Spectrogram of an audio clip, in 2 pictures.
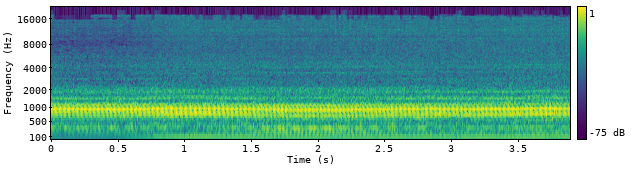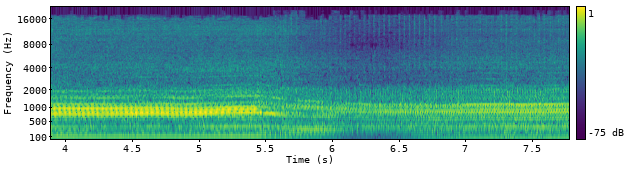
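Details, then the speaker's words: Weed Eater leaf blower after long storage, L screw out half turn and H screw quarter turn: steady buzz but pitch sags instead of climbing when throttled; throttle barely responding, needs more fuel from H screw, lean high-speed mixture. "that meant the engine wasn't getting enough fuel i then turned both screws counterclockwise to give the engine more fuel this time it stayed running but the throttle wasn't responding much which meant it needed more fuel from the h screw"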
